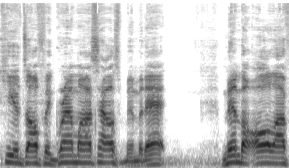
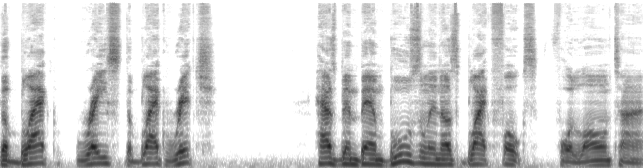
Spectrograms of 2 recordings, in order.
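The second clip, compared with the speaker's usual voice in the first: every word drawn out very slowly, deliberate; 3 semitones lower than usual. Addressing an audience, saying it real slow. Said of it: "I'm gonna say this real slow".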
